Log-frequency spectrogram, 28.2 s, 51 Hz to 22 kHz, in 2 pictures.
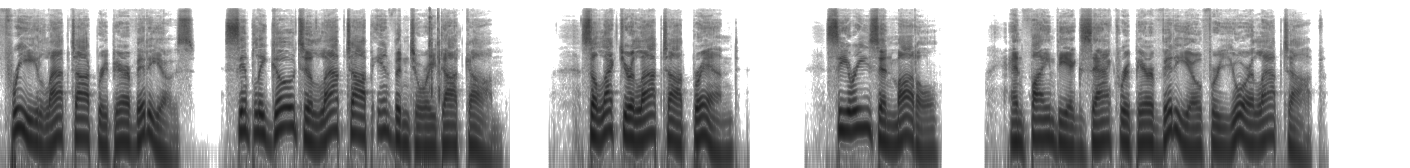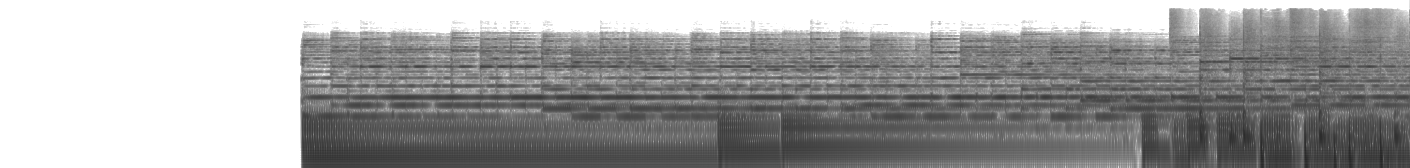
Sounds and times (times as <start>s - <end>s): Music: 17.1s - 28.2s.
